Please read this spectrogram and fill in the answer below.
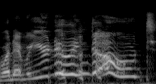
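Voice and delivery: put-on very high, odd little old lady voice. Retelling warning off a hooded man in the driveway: imitating a weird grandma scolding. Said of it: "I turned into a weird grandma".

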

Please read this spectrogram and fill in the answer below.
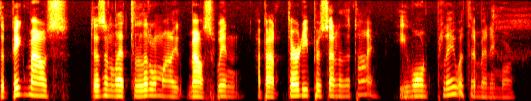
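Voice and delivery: put-on Canadian lecturer voice. Explaining a point about mice and winning: Jordan Peterson impression.

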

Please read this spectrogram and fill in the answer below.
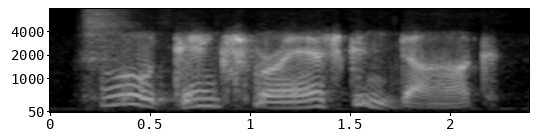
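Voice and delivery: very high, sing-song, swooping cartoon rabbit voice. Answering the retold question as Bugs Bunny: Bugs Bunny voice.

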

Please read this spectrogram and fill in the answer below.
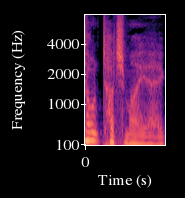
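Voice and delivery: mock regal queen voice, slowed. Speaker demonstrating echo reading from a Wings of Fire graphic novel, Queen Coral voice. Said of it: "how do you think Queen Coral would say this line".

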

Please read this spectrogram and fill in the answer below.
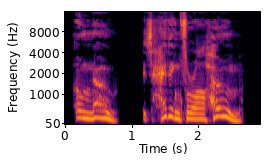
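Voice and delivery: said on a sharp gasp. A character watches a burning river flow through the forest, gasping. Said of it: "gasped Sizo".

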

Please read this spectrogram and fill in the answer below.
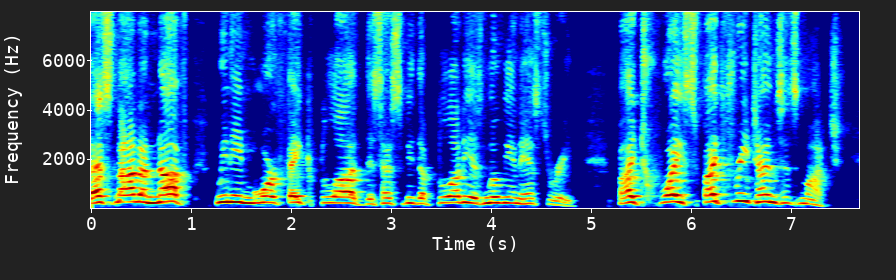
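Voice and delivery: high, hollered, screamed-out voice. Retelling how someone screamed about buying more fake blood: imitating someone screaming. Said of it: "he screamed at me".

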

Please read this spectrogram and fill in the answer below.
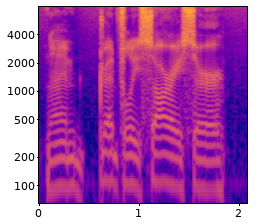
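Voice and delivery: plain

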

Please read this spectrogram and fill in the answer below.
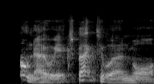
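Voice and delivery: low, sheepish, embarrassed voice.

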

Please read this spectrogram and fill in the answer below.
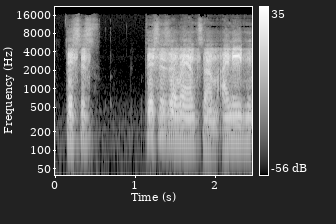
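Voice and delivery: alien-sounding voice. Doing a mock ransom call, the speaker uses an alien voice. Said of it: "How you sound, alien?".

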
